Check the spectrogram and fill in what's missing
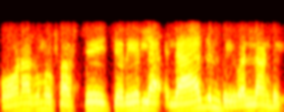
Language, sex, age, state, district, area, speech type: Malayalam, male, 18-30, Kerala, Wayanad, rural, conversation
